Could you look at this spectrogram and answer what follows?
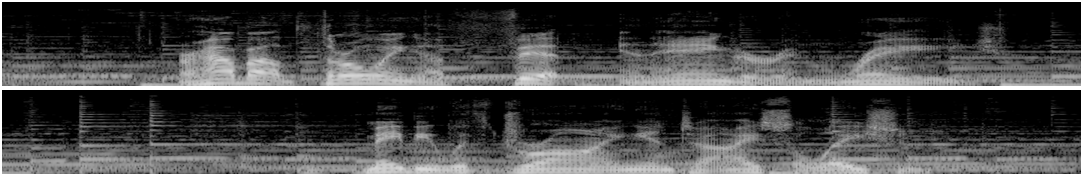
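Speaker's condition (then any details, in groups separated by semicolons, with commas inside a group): No condition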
